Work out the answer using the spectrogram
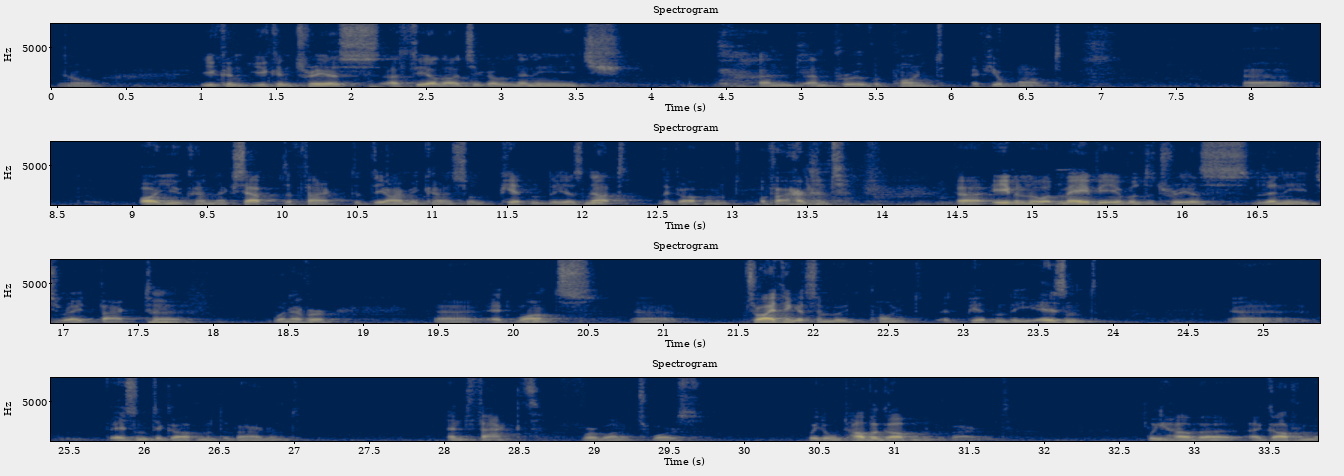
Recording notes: Recorded live at the ICA.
